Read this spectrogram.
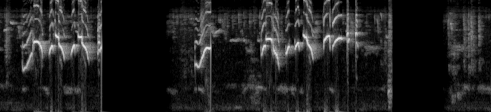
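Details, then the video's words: Morning lure song of the white-rumped shama for a bird slow to sing: rich, rapid phrases of looping whistles and sweeping notes, delivered in two long bursts with pauses between. "terapi pagi cocok untuk mancing kacer malas bunyi agar cepat gacor"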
